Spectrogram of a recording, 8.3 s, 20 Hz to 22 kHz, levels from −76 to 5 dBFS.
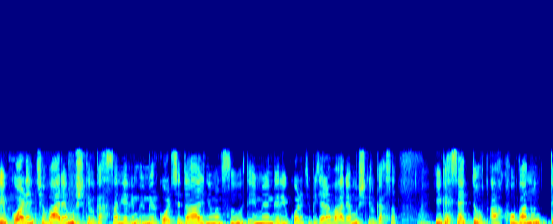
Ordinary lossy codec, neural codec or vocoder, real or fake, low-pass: Opus, 64 kbps; none; real; 7.2 kHz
